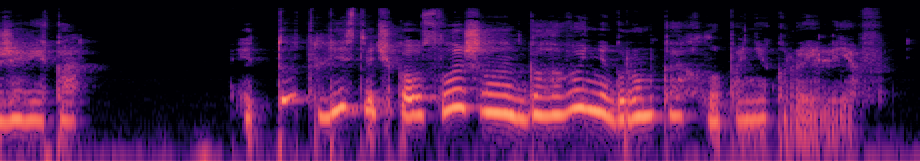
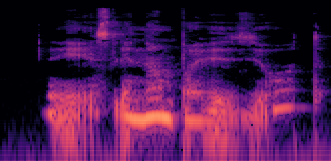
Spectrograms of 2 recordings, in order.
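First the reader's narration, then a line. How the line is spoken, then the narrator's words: Barely audible. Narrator (Russian): еле слышно проговорил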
